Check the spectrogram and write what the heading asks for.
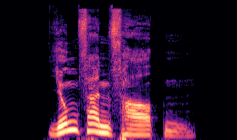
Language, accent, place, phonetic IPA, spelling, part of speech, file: German, Germany, Berlin, [ˈjʊŋfɐnˌfaːɐ̯tn̩], Jungfernfahrten, noun, De-Jungfernfahrten.ogg
- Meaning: plural of Jungfernfahrt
